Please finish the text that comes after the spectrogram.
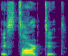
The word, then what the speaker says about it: started: Sin embargo, aquí, para start, ¿qué es lo que hacemos? Agregarle una sílaba extra. Started.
